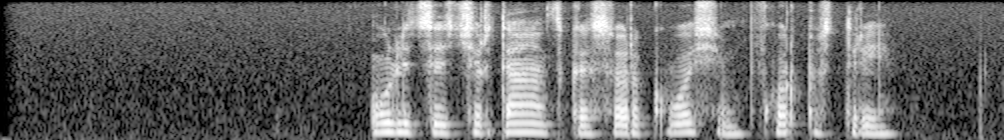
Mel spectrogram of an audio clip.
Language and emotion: Russian, neutral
